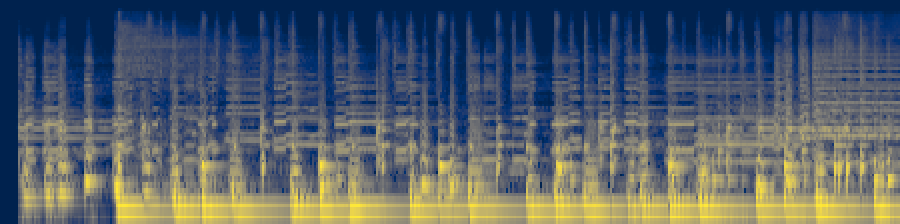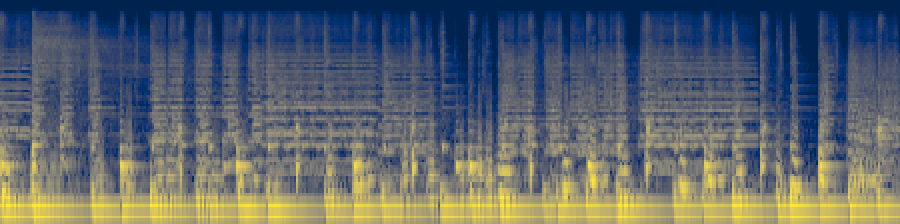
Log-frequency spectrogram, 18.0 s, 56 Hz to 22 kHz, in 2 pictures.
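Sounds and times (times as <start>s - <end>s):
tamborazo brass band playing: 0.2s - 18.0s.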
